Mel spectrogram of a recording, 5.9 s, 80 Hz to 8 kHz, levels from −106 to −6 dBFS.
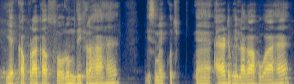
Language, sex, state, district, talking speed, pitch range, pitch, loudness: Hindi, male, Jharkhand, Ranchi, 140 wpm, 115-130 Hz, 120 Hz, -19 LUFS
